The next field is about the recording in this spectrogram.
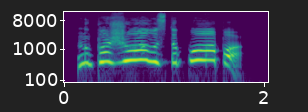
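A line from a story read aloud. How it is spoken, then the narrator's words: Pleading. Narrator (Russian): взмолился Эймос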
